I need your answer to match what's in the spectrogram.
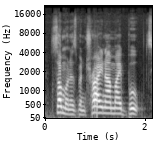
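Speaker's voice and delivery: loud, big, booming papa bear voice. A father bear finds his boots moved, booming in a big bear voice. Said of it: "he boomed in his big bear voice".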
